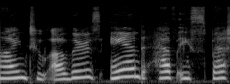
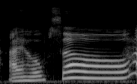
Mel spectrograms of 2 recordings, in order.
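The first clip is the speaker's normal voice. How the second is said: ordinary delivery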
